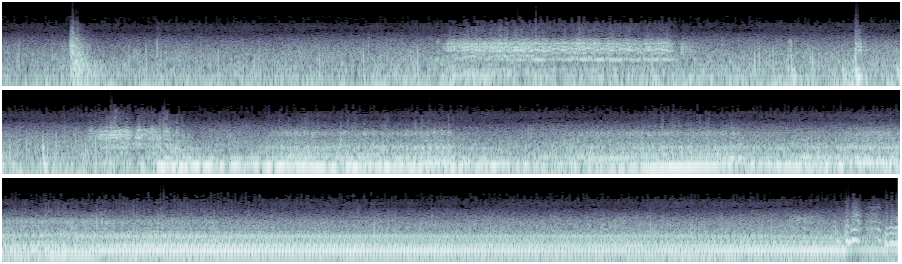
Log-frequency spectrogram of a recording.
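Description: A police car engine rumbles steadily, its low drone rising and thickening as the car revs and pulls along, stopping in front of Taggart's Cut-Rate Pharmacy, with a few sharp clunks and knocks over the motor noise.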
